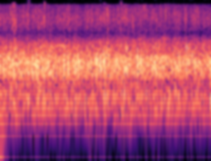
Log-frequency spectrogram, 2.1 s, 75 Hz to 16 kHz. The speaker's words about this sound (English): Some of them, many of you perhaps, were here until 2 o'clock in the morning putting all this back together. Let's give them a round of applause and thank them for that, all right?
